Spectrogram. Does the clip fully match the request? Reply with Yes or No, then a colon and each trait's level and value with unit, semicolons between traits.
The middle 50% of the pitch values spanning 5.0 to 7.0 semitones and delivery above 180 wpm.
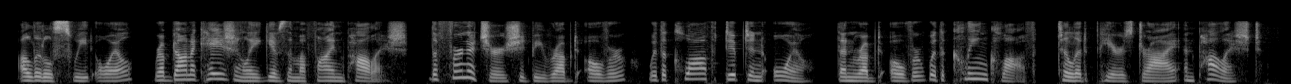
No: wide, 5.4 semitones; average, 170 wpm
